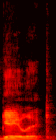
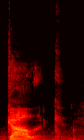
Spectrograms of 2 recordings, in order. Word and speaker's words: Gaelic: They both have Gaelic as a language, though I found out in Ireland it's pronounced Gaelic, in Scotland it's pronounced Gaelic. Same word, pronounced differently.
